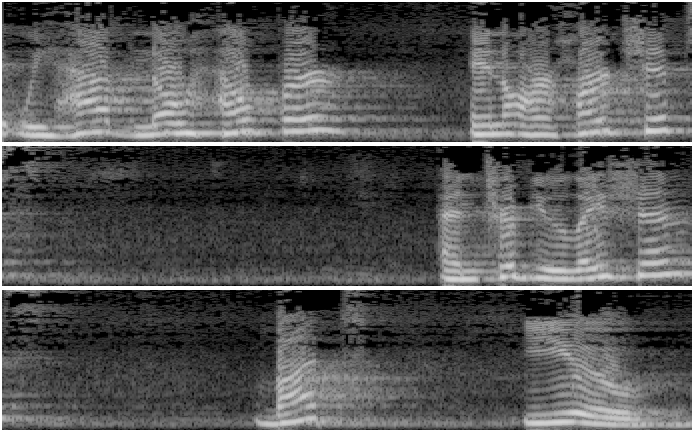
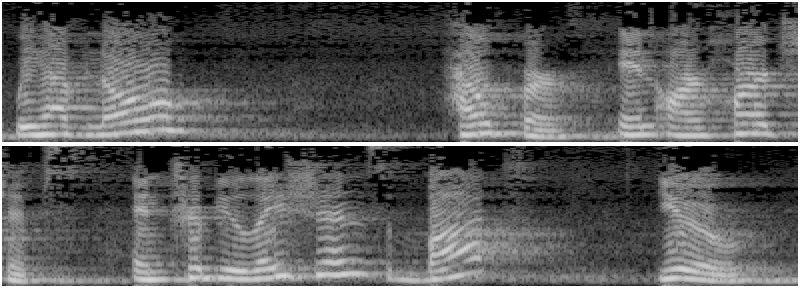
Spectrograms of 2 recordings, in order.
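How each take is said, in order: First: Chanted, slow, drawn-out prayer recital; chanted, recite it slowly like a familiar verse; measured, prayerful chant; slow chanted recitation. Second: Slow, spaced-out reading with pauses; slow deliberate restatement. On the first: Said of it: "we say things like this". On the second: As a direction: lay out each phrase slowly and clearly. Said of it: "It's a very clear statement". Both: Shown as a demonstration.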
